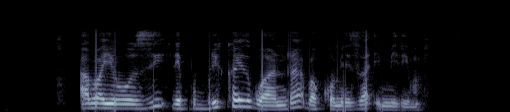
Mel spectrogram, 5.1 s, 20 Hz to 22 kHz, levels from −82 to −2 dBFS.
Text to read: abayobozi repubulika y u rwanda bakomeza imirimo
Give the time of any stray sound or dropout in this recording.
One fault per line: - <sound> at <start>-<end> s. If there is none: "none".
none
